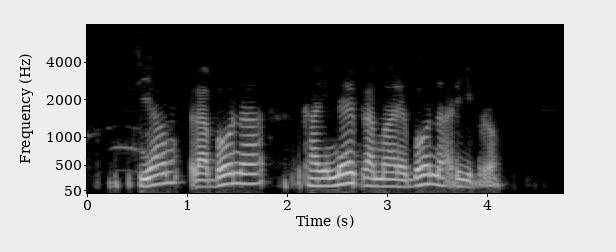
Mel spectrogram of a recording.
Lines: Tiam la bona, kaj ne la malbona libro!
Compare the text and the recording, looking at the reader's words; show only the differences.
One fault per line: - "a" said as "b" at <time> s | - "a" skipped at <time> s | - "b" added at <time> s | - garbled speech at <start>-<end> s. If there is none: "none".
none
